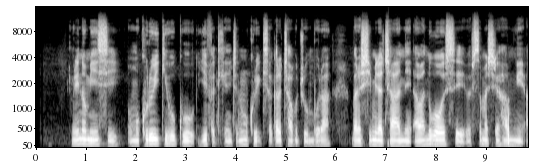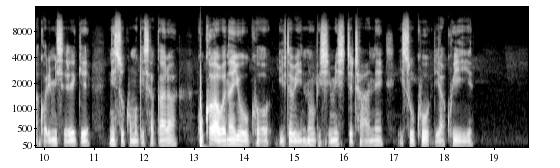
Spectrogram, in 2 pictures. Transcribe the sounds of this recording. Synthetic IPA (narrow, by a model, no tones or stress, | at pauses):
muɾino̞miːsiumukʰuɾuwiɡiɦuɡujifati̥kʰaɲid͡ʒe̞numukʰuɾuwiɡisaɡaɾat͡ʃaːβud͡ʒuːmbuɾaβaɾaʃimiɾat͡ʃaːne̞ʔaβaːn̥huβo̞ːse̞βafi̥samaʃiɾaɦamŋe̞ʔakʰo̞ɾimise̞ɾeɡe̞ | nisukʰumuɡisa̰ɡaɾa | kukʰo̞βaβo̞najuːkʰo̞ivjo̞βiːn̥huβiʃimiʃi̥d͡ʒe̞t͡ʃaːne̞ḭsukʰuɾiɾakʰwiːje̞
